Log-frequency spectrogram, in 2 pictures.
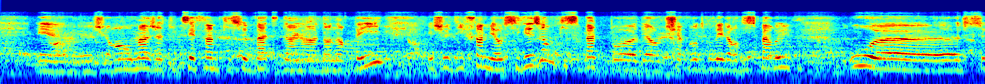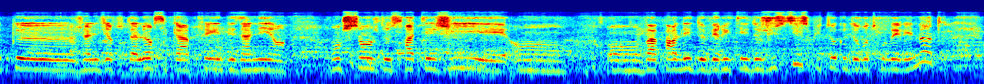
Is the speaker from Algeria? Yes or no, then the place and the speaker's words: yes; Algeria; Je suis algérienne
